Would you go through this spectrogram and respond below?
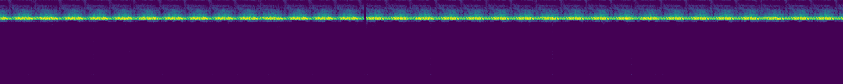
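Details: Crickets sing through a calm summer night in a moonlit farm meadow. Their thin, high, tinkling pulses come evenly at roughly four per second and form an unbroken, uniform rhythm.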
